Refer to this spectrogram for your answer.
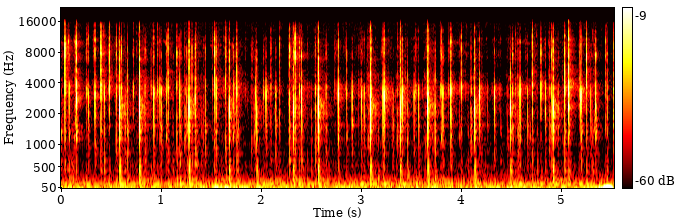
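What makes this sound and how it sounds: Both hands type steadily with their fingertips on a black 75% Satisfaction 75 R1 mechanical keyboard that has ABS plastic keycaps, Gateron Ink switches with Tangie tops and an FR4 plate, resting on a floral desk mat. Rapid, crisp, bright clacks follow one another with short, dry decays over a steady low background rumble.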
